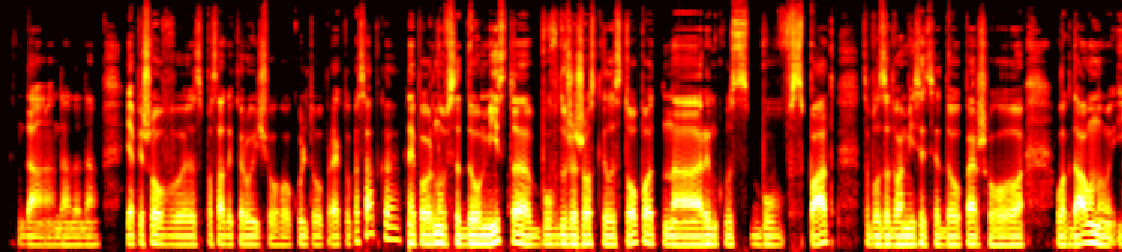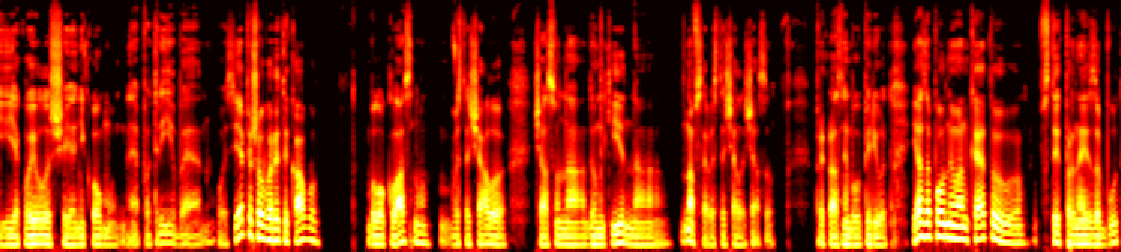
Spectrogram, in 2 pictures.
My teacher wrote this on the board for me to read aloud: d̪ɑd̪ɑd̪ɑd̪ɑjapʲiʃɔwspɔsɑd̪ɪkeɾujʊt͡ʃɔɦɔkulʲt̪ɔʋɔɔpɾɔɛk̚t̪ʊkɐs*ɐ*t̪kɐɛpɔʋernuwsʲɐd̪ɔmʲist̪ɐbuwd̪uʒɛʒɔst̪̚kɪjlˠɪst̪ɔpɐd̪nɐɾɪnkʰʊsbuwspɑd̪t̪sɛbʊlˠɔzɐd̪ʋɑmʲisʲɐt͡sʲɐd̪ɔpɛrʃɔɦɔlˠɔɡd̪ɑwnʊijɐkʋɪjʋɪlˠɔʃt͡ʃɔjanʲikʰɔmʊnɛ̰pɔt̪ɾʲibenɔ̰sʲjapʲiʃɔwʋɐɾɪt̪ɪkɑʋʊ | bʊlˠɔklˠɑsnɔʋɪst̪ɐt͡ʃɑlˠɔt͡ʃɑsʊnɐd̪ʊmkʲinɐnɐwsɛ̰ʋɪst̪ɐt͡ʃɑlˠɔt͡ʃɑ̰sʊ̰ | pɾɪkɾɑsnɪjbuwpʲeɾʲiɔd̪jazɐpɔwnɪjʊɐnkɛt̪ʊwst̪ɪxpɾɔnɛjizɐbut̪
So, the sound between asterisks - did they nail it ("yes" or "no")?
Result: no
